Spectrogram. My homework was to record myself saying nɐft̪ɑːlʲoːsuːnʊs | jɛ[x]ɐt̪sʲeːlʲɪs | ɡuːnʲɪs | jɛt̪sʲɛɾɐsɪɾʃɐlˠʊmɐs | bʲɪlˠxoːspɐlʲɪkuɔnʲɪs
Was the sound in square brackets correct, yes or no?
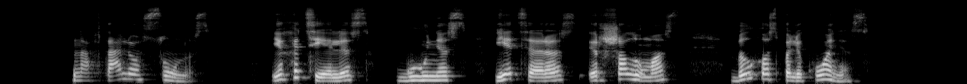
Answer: yes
